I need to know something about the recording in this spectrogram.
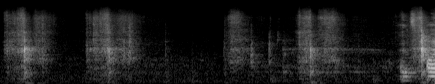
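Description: Kitchen knife slicing through an onion into half rings on a cutting board: four separate cuts, each a short crunch.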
